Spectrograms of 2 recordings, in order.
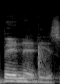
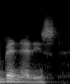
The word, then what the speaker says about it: veneris: Hemos dicho dies veneris, no veneris.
